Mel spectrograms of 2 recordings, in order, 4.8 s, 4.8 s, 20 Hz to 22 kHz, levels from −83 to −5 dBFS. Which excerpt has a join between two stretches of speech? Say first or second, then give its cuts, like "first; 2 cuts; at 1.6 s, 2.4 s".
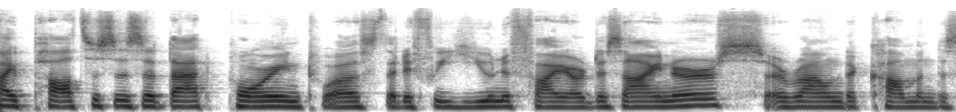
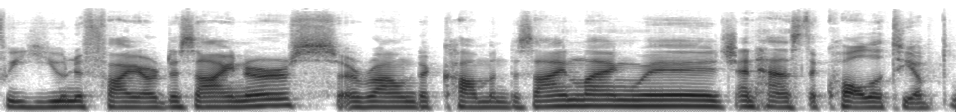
second; 1 cut; at 3.7 s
